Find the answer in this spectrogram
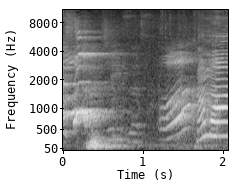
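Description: A woman's voice through a microphone in long, drawn-out tones rising in pitch, sung or wailed rather than spoken as words. One tone trails off just after the start, and another rises from about a second in.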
